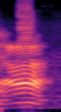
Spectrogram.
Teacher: এই আইনটা আমাদেরকে হলকের মধ্যখান থেকে গলাটা চেপে উচ্চারণ করতে হবে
